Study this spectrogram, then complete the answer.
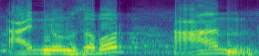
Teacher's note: আইন নুন জবর আন, এখানে গুণনা করা যাবে না।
